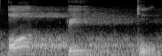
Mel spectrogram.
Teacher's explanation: Qaf itu tidak punya sifat hamas dan tidak punya sifat rokhawah.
